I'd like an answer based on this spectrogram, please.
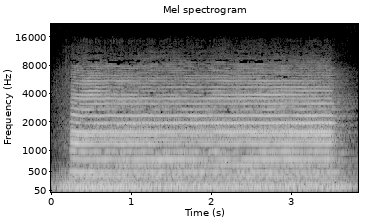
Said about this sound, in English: Watch out! It's a train.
